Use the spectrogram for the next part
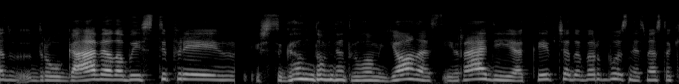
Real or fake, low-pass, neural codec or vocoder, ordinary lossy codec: real; 10.8 kHz; none; Opus, 64 kbps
